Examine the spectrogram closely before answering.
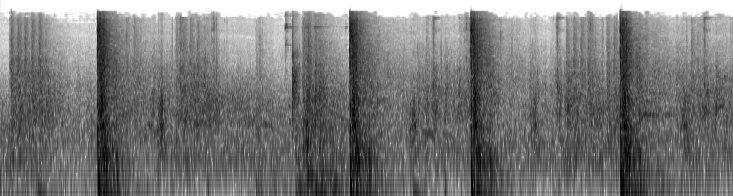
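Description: A sniper rifle fires single sharp shots.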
